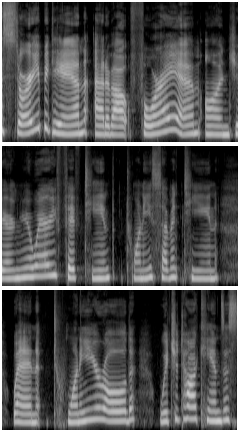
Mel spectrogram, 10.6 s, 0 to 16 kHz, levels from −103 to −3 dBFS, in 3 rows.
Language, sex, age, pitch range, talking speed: English, female, 20-39, 220-260 Hz, 90 wpm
